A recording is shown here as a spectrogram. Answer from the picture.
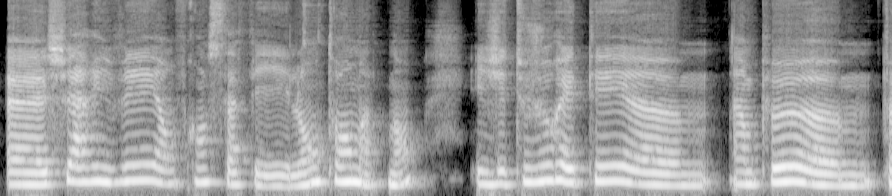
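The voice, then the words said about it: Slight Brazilian accent speaking French. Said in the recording (French): “je suis brésilienne, donc euh, vous allez sûrement entendre un petit accent”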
